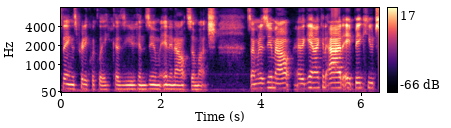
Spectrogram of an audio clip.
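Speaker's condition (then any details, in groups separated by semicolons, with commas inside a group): No condition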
